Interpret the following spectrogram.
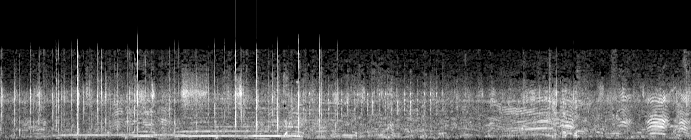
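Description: Football crowd in the stands: sharp claps and shouts mixed together, with a few long held tones in the first half and louder shouting building near the end.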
